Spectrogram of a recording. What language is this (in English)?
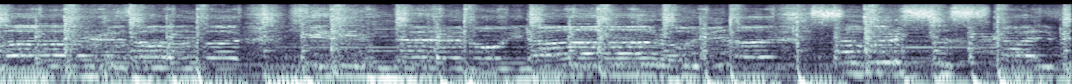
Turkish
